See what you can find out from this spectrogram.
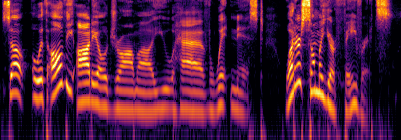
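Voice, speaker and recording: A man hosting a podcast, chatting casually with a guest in an animated, emphatic and informal way. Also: medium pitch, unhurried, dry recording. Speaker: podcast host interviewing guests. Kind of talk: casual interview chat.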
